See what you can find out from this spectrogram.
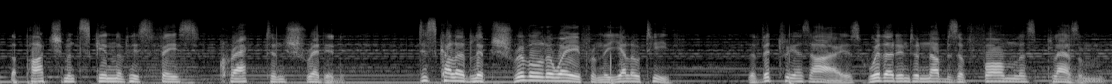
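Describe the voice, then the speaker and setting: Male actor, cultured scholar in a vintage radio thriller: lowish, expressive, formal, muffled sound, music underneath. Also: lightly acted. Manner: formal, dramatic, measured. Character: cultured male Egyptology scholar, secretly an ancient priest. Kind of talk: 1940s radio acting and first-person narration.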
